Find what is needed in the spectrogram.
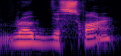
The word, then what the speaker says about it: Robe de Soie: I'm going to pick the Hermès Robe de Soie. Did I say that right? – I think so. We'll say so.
